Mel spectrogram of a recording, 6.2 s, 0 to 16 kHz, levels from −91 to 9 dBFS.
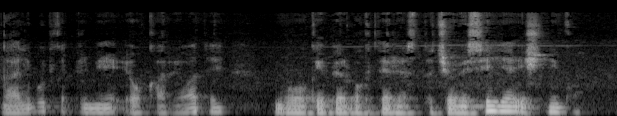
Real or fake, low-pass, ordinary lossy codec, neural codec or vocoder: real; 14.4 kHz; MP3, 48 kbps; none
